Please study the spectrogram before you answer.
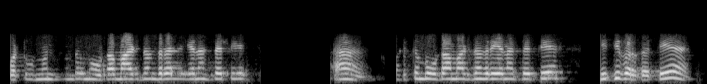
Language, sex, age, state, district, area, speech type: Kannada, female, 60+, Karnataka, Belgaum, urban, conversation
